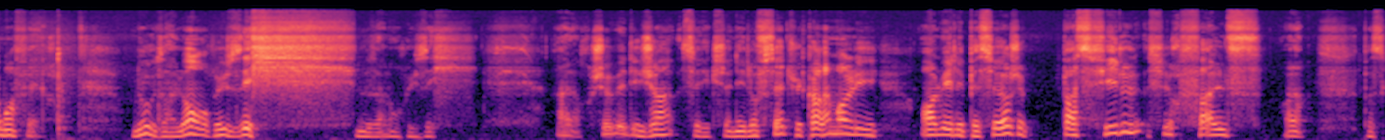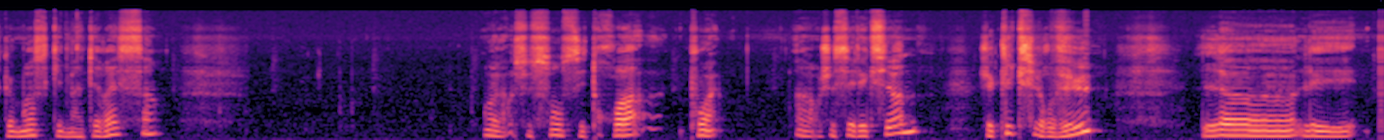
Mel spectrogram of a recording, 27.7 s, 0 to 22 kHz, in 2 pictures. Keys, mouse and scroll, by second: 4.8-6.1 drag, 7.0 click, 8.1 scroll down 1, 9.0 click, 11.1 click, 12.1 click, 12.5 click, 14.2 click, 14.5 space, 14.5 space, 16.0-17.1 drag, 17.2-19.1 drag, 18.6 right click, 21.7 click, 24.0 click, 24.9-25.4 scroll down 1.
